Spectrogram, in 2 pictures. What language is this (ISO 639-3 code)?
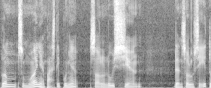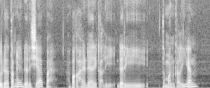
ind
